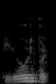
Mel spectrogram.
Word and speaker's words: beautiful: 이제 사전적인 발음인데 미국 사람들은 그 이제 트라는 자음, 그걸 단타음이라고 그러는데 그 트나드의 양쪽에 모음이 양쪽에 있으면 그 트를 리을 발음을 해.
